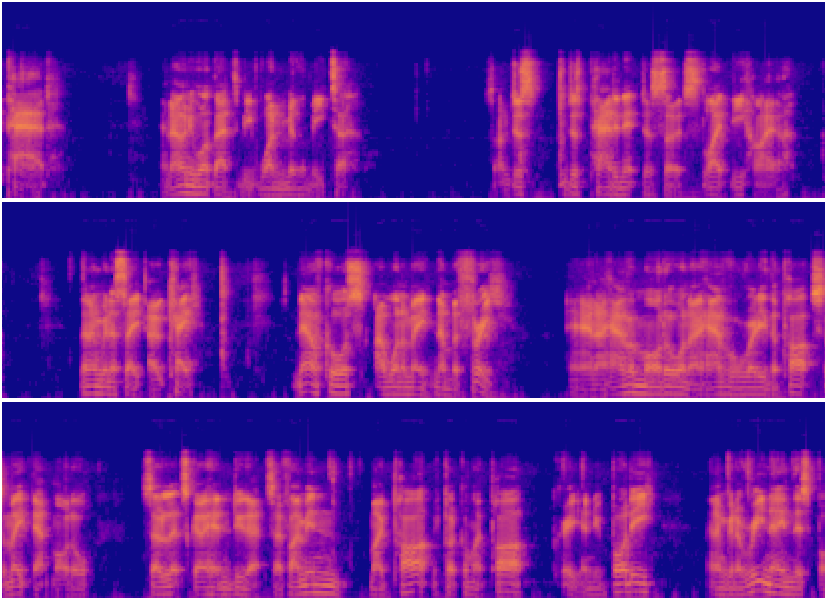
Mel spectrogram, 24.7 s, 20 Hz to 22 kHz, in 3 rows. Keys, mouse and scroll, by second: 2.4 1, 4.0 Tab, 5.5-8.1 middle drag, 15.2 typing.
